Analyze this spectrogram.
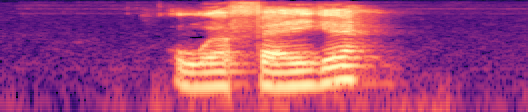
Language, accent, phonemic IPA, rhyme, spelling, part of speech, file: German, Austria, /ˈʔoːɐ̯ˌfaɪ̯ɡə/, -aɪ̯ɡə, Ohrfeige, noun, De-at-Ohrfeige.ogg
- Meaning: 1. A box on the ear, cuff on the ear 2. slap in the face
